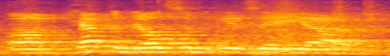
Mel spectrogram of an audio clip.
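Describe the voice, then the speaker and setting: Man, high-pitched, informal presenter, heavy echo, room noise, live instructions. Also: normal speed. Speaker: presenter directing an audio drama recording. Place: large convention hall. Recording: echoey noisy hall, distant sound. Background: room noise and ambience.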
